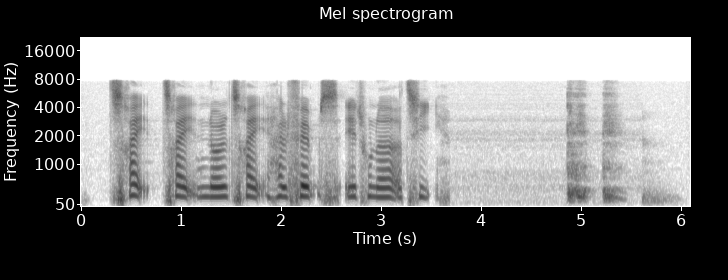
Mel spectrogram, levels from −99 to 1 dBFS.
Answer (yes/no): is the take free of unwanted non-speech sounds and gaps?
no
